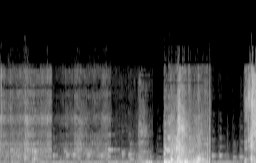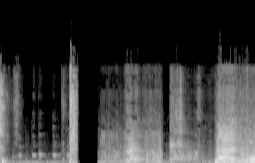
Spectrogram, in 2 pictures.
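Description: Several loud, abrupt sneeze bursts from different people, with music and chatter in the background.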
